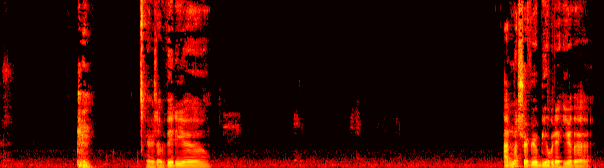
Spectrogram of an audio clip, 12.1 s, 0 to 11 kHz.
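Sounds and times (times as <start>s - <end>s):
man clearing his throat: 1.5s - 2.0s.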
